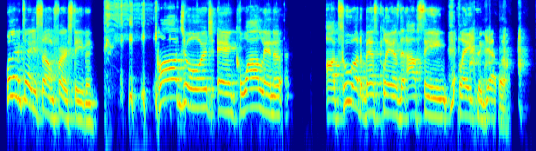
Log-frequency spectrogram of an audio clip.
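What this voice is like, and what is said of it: Charles Barkley impression. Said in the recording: “answer that question in a Charles Barkley imitation ... a pretty good Charles Barkley imitation”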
